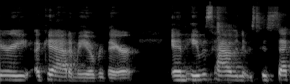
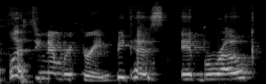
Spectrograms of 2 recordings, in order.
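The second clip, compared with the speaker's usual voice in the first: usual speaking voice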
